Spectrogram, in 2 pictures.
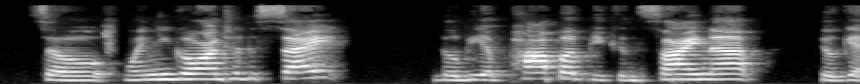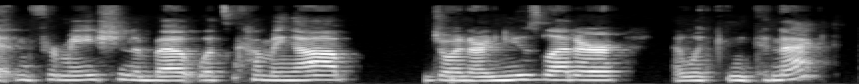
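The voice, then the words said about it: Italian Canadian accent. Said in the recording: “my Italian Canadian accent sometimes makes it sound different”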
